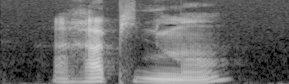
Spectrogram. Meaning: speedily; quickly
- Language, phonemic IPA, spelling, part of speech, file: French, /ʁa.pid.mɑ̃/, rapidement, adverb, Fr-rapidement.ogg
